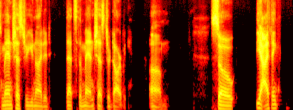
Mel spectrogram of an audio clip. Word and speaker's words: Derby: you hear the word Darby thrown around in soccer it's really spelled like Derby like a derby hat or the Kentucky Derby but in Britain they pronounce it Darby I don't know why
